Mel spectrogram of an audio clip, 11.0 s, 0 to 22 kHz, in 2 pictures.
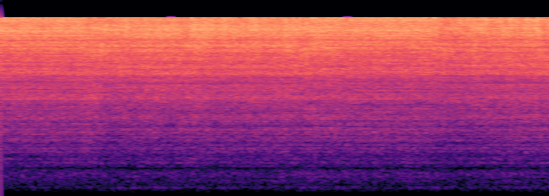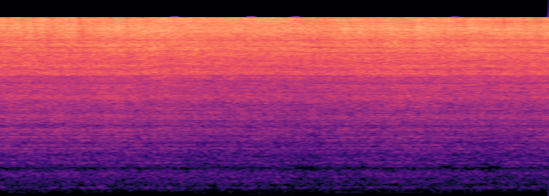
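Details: Airproducts Integra oxy-acetylene cylinders with built-in regulators and small mixer torch, welding with pressures set by ear, aiming for 4 psi: steady even hiss, no popping or sputtering; normal clean-burning torch flame.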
